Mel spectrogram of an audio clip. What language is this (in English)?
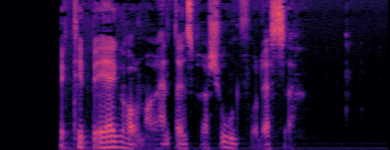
Norwegian Nynorsk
